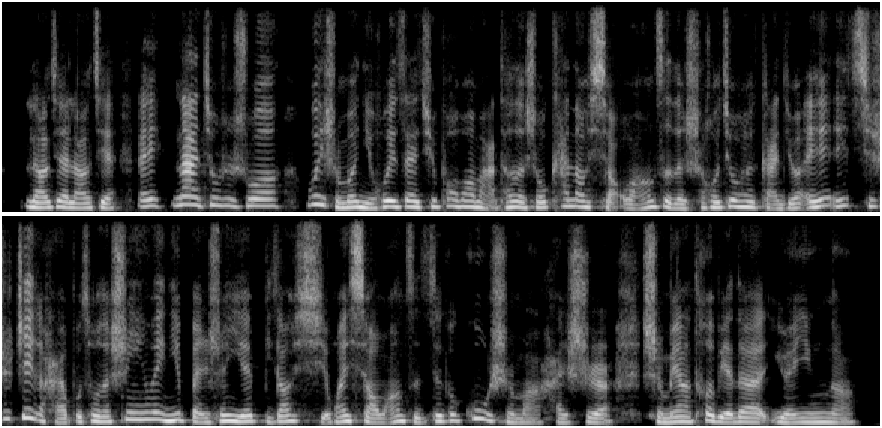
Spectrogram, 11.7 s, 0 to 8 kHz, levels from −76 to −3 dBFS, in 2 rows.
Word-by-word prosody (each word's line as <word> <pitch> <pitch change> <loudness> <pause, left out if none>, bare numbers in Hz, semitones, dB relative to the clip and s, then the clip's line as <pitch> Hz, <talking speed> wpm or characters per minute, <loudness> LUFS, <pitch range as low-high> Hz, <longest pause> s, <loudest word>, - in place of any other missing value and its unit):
了 205 -3 +3
解， 215 0 +2
了 185 -1 0
解。 195 -2 -1
诶， 250 +1 -2
那 305 +2 +4
就 285 +1 -3
是 265 -2 -4
说 255 +1 -2 0.2
为 315 +1 -1
什 215 -9 -1
么 210 +2 +3
你 200 - +5
会 230 +6 +4
在 225 -1 +2
去 210 - -3
泡 235 +2 -3
泡 230 -1 +2
玛 210 - 0
特 205 +2 -1
的 210 - +3
时 200 - -2
候， - - +2
看 235 +3 -5
到 230 -2 +1
小 215 +1 0
王 170 +6 -3
子 225 -1 0
的 170 - -2
时 180 +5 -5
候 205 0 +2
就 240 +4 +1
会 220 -1 +4
感 155 - -6
觉， 175 - -3
哎， 210 +4 +2
哎， 245 +2 -3
其 250 -2 -3
实 295 - -3
这 345 +1 +3
个 225 - -2
还 155 -6 -5
不 190 - -2
错 210 +2 +2
呢， 195 - +1
是 225 +8 -1
因 270 - +2
为 275 -1 0
你 230 +1 +6
本 185 -7 -3
身 220 +6 +4
也 210 -1 +6
比 210 -3 -9
较 205 +4 0
喜 220 -4 -1
欢 195 +7 +2
小 215 -6 +2
王 175 +7 -1
子 180 -6 -3
这 210 +6 0
个 235 +2 -2
故 285 +3 -1
事 195 -7 -3
吗？ 160 - -8
还 155 0 -8
是 165 0 -2 0.2
什 180 - -1
么 170 - 0
样 195 0 +2
特 225 +4 0
别 170 -4 +3
的 175 -1 0
原 165 -3 -2
因 170 0 -1
呢？ 170 +1 -6
210 Hz, 385 characters per minute, -22 LUFS, 185-235 Hz, 0.2 s, 你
